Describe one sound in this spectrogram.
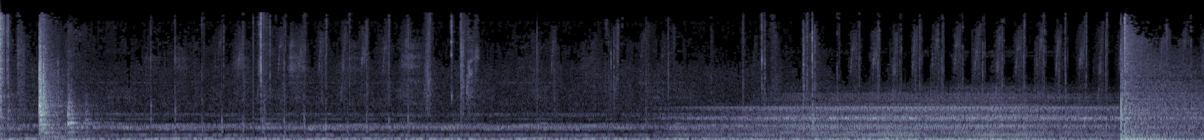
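Small quick footsteps patter across wooden floorboards.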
